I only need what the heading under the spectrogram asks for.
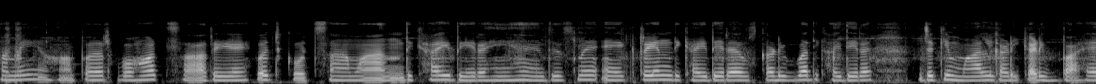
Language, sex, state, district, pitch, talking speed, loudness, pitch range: Hindi, male, Chhattisgarh, Bastar, 195 Hz, 175 wpm, -23 LUFS, 185-205 Hz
